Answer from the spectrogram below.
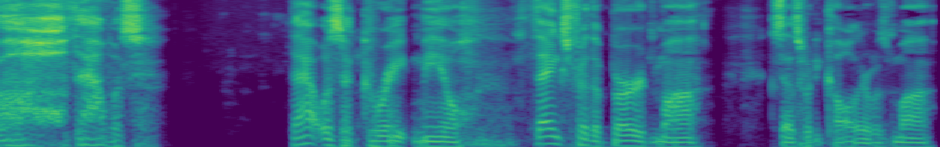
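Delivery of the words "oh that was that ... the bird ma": slow, unhurried, drawn-out grandpa voice. Retelling a grandfather thanking the cook after Thanksgiving dinner: imitating grandpa. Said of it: "And he's just like".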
